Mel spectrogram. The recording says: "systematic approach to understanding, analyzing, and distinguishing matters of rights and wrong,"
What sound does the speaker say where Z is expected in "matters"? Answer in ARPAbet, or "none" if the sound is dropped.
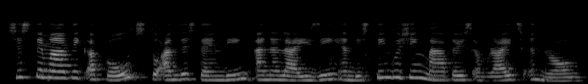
S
